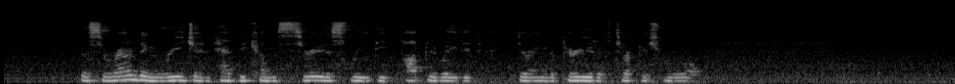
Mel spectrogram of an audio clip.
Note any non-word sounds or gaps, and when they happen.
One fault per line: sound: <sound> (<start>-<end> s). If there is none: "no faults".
no faults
